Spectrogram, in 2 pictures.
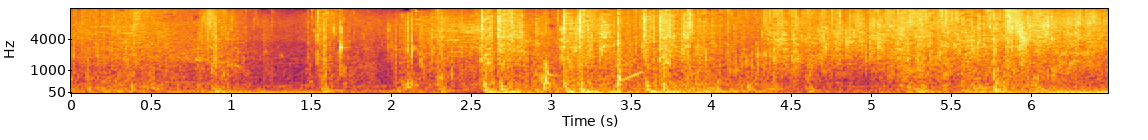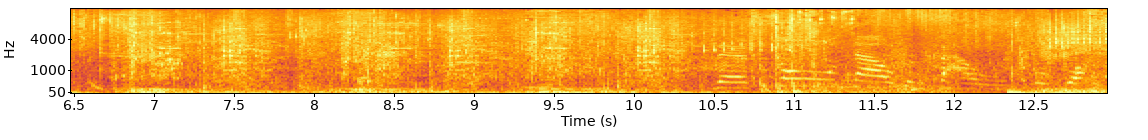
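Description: Rapid gunfire crackles and bangs.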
